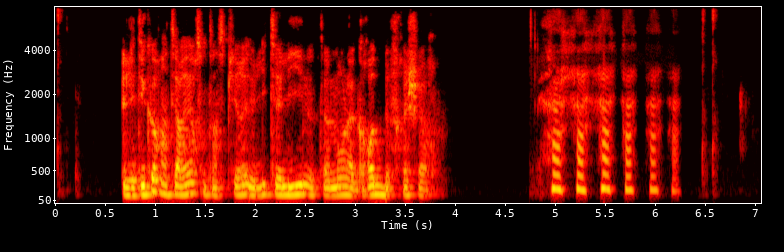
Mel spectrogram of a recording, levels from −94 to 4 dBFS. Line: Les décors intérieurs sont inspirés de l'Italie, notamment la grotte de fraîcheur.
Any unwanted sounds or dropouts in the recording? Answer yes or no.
yes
